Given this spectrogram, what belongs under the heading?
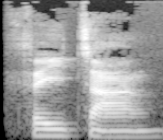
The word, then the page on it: FEI1 ZAANG1: Cantonese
